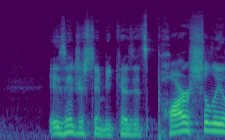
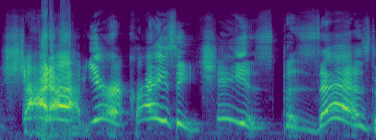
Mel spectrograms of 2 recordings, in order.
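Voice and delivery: high, loud mock shouting match; yelling back; 10 dB louder, much slower than usual. Dog owners shouting back at the woman in the yard, yelling. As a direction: imitate outraged neighbors, stretching the words out slowly. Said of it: "the other people are like".

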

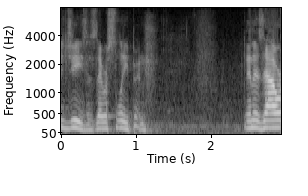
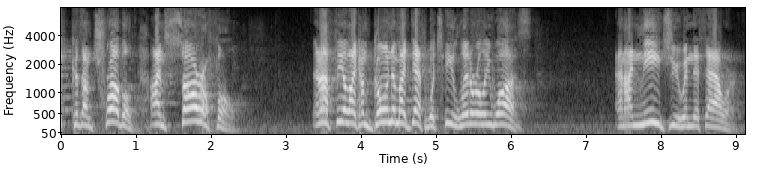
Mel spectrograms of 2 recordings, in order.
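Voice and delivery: loud, higher-pitched preaching with hard-hit phrases; impassioned, raised sermon voice; full-force preaching; 6 semitones higher, 9 dB louder than usual. Real, not acted. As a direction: preach it out to the whole congregation.

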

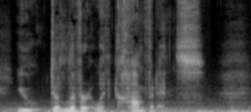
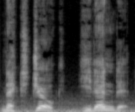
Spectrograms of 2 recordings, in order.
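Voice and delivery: ordinary talk, nothing marked

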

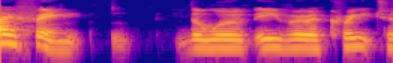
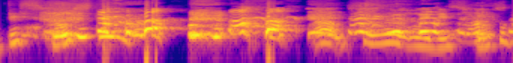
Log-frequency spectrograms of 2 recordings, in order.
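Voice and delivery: high-pitched, helpless laughing; laughing mock disgust; 8 dB louder than usual. Real, not acted. Friend reacting to the teasing, laughing hard. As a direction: squeal it out through laughter.

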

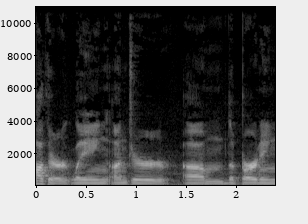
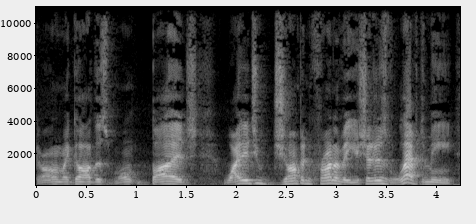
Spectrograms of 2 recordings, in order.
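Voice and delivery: higher, louder, desperate pleading; panicked plea; 6 semitones higher, 8 dB louder than usual. Retold or imitated. Tatsumi panicking to the fire chief, higher, louder plea. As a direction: beg him, half in tears, voice pitched up. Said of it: "she's like".

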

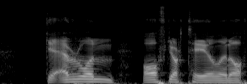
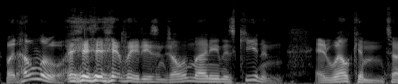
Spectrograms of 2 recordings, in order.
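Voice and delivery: host intro; 3 semitones higher, 4 dB louder than usual. Acted. Redoing the show intro.

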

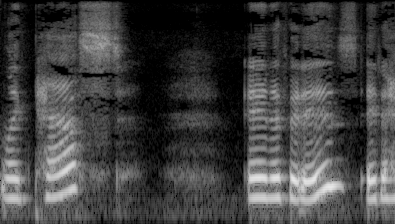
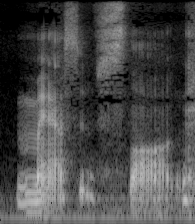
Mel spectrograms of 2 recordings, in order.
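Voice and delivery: very low, slow, breathy joke whisper; a hammed-up low whisper of the punchline; mock deep whisper; 12 dB quieter, much slower than usual. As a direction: drop way down and whisper it for the gag. Jokingly renaming the penis.

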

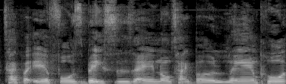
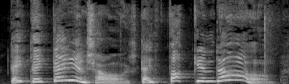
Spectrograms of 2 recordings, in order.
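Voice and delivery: high exasperated outburst; 12 semitones higher, 5 dB louder than usual. Real, not acted. Ranting to her viewers, high and loud in exasperation. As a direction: voice jumps high and loud in disbelief. Ranting that they think they're in charge.

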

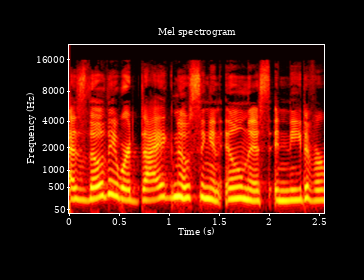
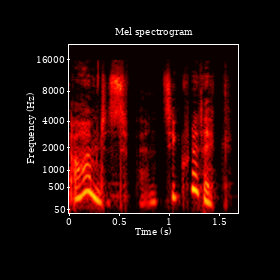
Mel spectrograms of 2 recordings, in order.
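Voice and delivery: a light posh British put-on; mock British accent; 11 dB quieter than usual. Host mocking critics, in a soft British accent. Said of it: "I don't know why I've become British".

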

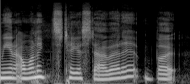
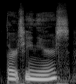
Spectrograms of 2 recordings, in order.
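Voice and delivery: ordinary talk

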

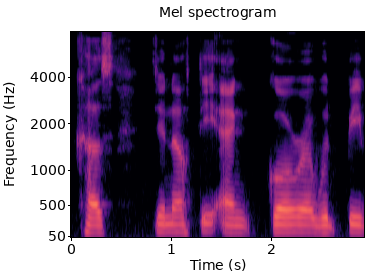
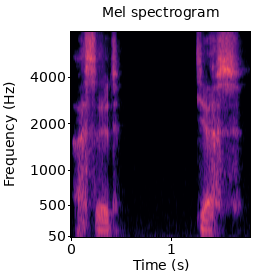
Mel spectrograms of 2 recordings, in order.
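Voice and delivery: low, hard-boiled narration; noir detective; 8 semitones lower, 3 dB quieter than usual. Acted. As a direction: narrate like a film noir gumshoe.

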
